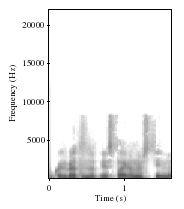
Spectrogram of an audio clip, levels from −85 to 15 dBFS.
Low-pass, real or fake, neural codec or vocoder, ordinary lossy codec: 10.8 kHz; fake; codec, 24 kHz, 0.9 kbps, WavTokenizer, large speech release; MP3, 32 kbps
